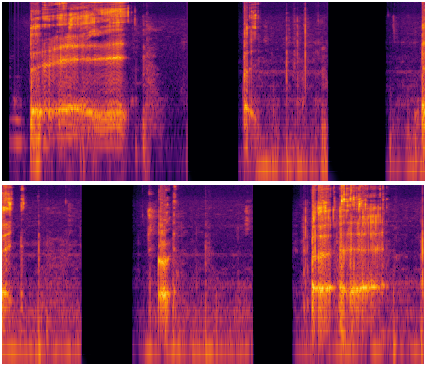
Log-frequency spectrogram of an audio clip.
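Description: Five loud, drawn-out burps separated by short pauses, in a small room.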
